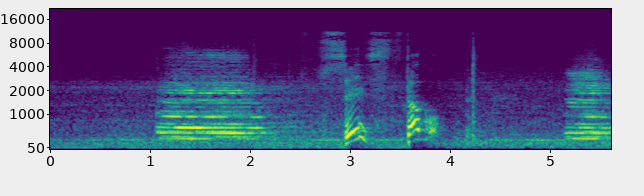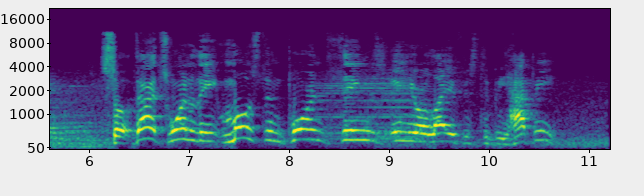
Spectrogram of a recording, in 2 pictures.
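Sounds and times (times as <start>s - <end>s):
low rumble of rail noise: 0.0s - 11.1s
train horn blast: 1.1s - 2.6s, 5.2s - 6.1s, 8.2s - 9.6s
speech: 3.0s - 4.5s, 5.2s - 10.8s.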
